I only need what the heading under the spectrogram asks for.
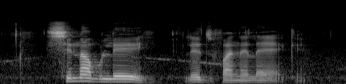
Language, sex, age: Tsonga, male, 18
